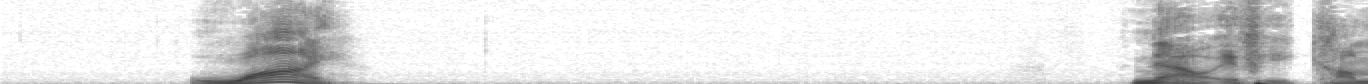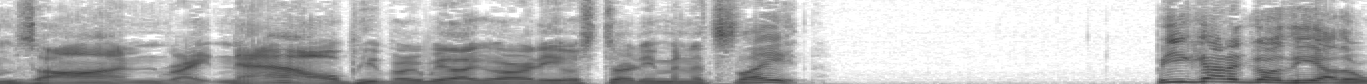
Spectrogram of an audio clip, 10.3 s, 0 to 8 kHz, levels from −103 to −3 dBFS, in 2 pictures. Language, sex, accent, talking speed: English, male, American, 160 wpm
